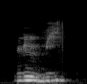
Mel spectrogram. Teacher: Les S ne se prononcent pas.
